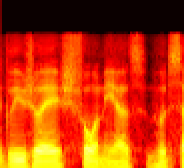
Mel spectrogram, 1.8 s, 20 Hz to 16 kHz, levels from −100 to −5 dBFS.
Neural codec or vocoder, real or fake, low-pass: codec, 16 kHz, 0.2 kbps, FocalCodec; fake; 7.2 kHz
